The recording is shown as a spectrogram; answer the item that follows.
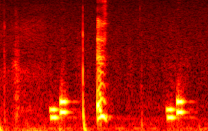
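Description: Two short electronic blips, each a quick cluster of a few tones, about a second apart, with a single brief spoken word between them.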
